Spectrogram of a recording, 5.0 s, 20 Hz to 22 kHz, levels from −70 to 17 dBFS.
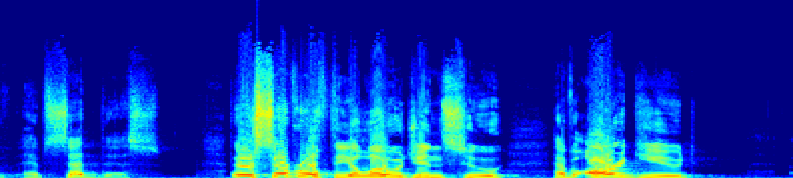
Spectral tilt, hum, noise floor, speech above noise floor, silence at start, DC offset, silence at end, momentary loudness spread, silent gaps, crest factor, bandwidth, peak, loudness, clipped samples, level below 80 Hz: -3 dB/octave; none; -42 dBFS; 32 dB; 0.15 s; under 0.1%; 0.65 s; 17 LU; none; 10 dB; 17.5 kHz; 0 dBFS; -9 LUFS; under 0.1%; -42 dBFS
